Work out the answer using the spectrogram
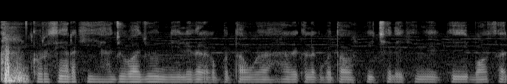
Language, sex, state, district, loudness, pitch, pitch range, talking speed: Hindi, male, Madhya Pradesh, Katni, -30 LUFS, 115 Hz, 115-120 Hz, 235 wpm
